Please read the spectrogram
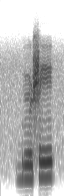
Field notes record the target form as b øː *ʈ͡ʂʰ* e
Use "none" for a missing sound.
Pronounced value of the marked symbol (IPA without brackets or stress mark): ʂ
